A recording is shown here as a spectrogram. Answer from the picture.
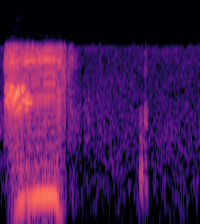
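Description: A person's brief wordless vocal sound, one held hum at a steady pitch lasting under a second, heard over video-call audio; a faint click follows about a second and a half in.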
